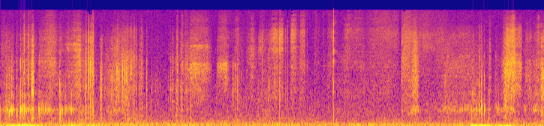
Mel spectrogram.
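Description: Fingers turn a page of an open hardcover book with glossy paper pages, and a palm rubs across the glossy surface. The result is quiet, papery rustling and smooth brushing swishes over a steady low rumble, with slightly louder crinkles near the start and the end.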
